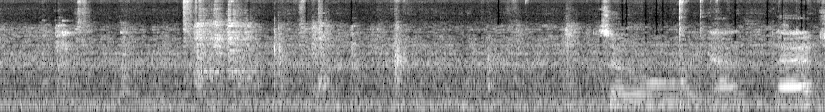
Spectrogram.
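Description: Small plastic construction-toy pieces clicking and rattling as they are handled and pushed together, a scatter of short light clicks over a steady background noise.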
